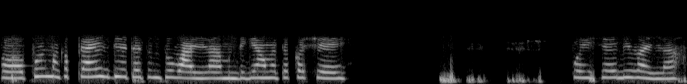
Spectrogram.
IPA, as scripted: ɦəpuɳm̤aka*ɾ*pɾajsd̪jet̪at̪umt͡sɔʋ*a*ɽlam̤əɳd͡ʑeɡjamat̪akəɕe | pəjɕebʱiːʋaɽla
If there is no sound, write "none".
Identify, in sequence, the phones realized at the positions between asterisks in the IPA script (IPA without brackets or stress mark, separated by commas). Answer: none, a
